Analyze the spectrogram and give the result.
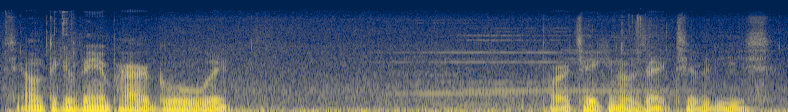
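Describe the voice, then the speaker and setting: A man giving casual gameplay commentary as a video host, low-key and halting as he thinks aloud. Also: level tone, mellow, slight background noise.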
